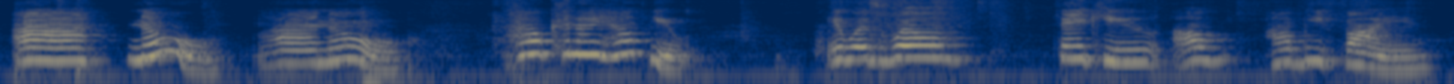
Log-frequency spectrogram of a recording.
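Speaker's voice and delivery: high, flustered Irish woman fumbling for words; flustered Missus Flaherty. A narrator's reading. Missus Flaherty missing the plane, answering the attendant flustered and high.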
